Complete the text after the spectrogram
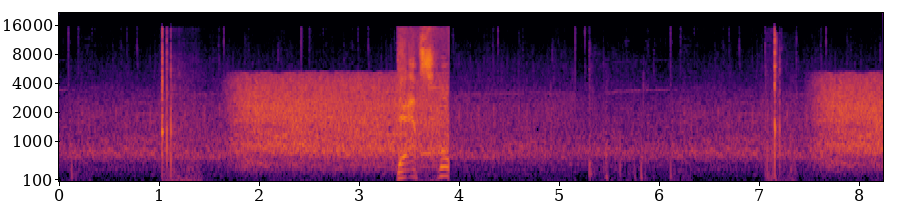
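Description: A cricket bat cracks sharply against a ball.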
